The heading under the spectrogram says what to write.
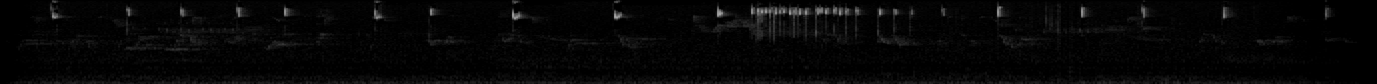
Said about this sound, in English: This call note is very similar to other sparrows in the genus Spitzella. Here is the chipping sparrow call one more time.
